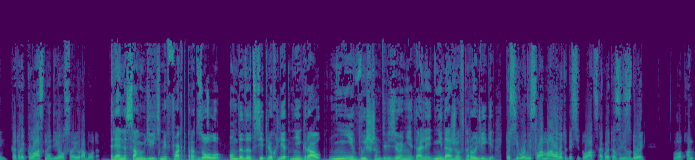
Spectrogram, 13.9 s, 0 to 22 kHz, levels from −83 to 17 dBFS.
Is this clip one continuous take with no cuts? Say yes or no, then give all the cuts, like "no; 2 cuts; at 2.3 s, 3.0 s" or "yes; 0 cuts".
no; 2 cuts; at 10.0 s, 12.0 s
